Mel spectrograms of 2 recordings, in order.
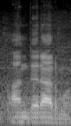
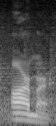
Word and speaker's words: Under Armour: Under Armour. Uf, aquí tenemos para mejorar. Under Under Armour. Armour. Bien, mejor, mucho mejor. Sí. En inglés, las R's se pronuncian desde aquí. Como que estás tragando la R.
